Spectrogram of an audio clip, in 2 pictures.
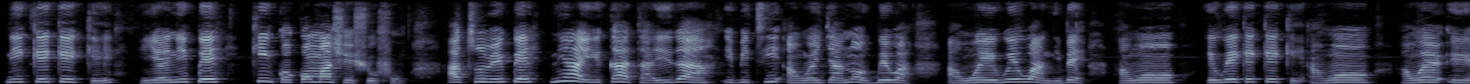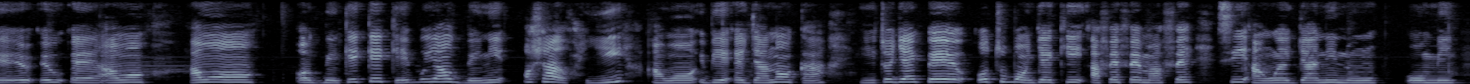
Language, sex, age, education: Yoruba, female, 15-29, primary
